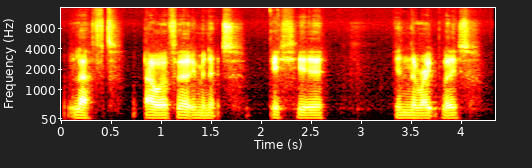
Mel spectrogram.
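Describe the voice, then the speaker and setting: A man with a British accent is talking at a moderate pace. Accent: generalised British. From England. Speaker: streamer. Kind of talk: live stream chat. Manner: casual, filler-heavy.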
